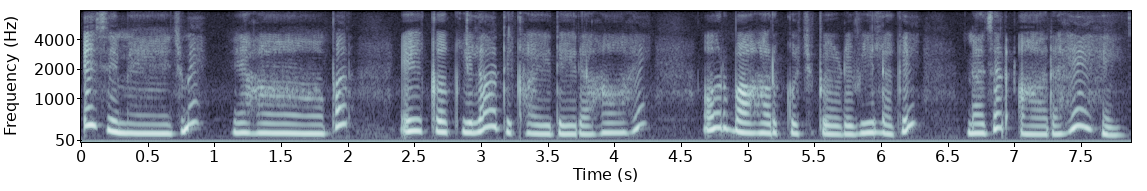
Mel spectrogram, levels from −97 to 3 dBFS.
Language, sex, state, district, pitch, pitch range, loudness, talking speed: Hindi, female, Rajasthan, Jaipur, 220 Hz, 205-285 Hz, -17 LUFS, 160 wpm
